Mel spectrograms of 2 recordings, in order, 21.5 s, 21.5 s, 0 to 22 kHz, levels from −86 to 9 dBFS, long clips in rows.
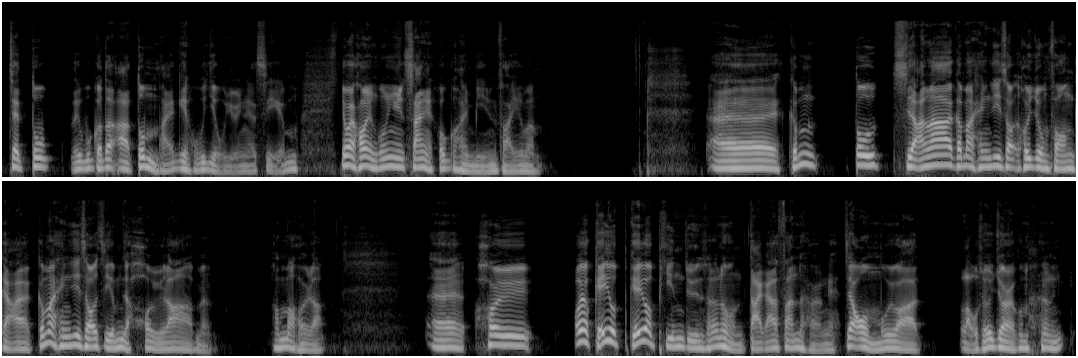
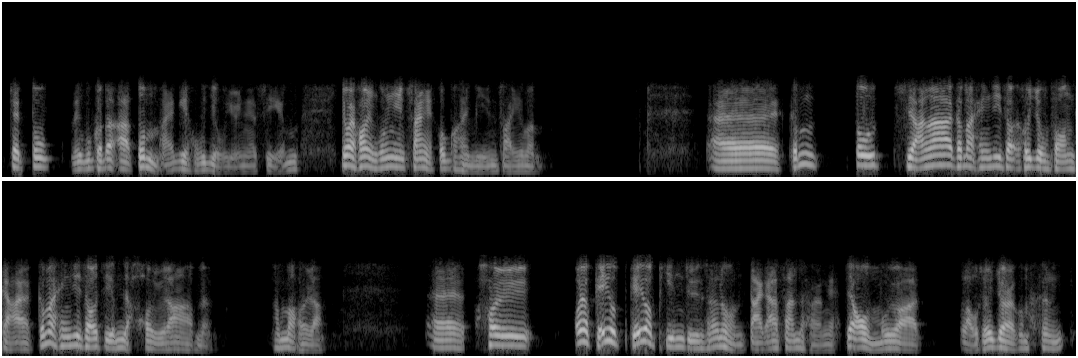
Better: first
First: none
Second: phone-call audio; poor line

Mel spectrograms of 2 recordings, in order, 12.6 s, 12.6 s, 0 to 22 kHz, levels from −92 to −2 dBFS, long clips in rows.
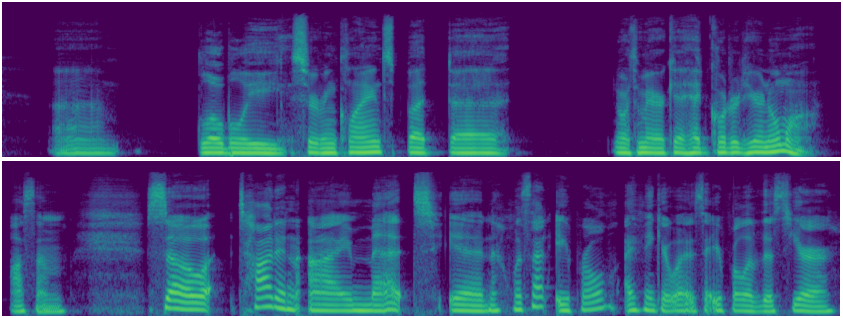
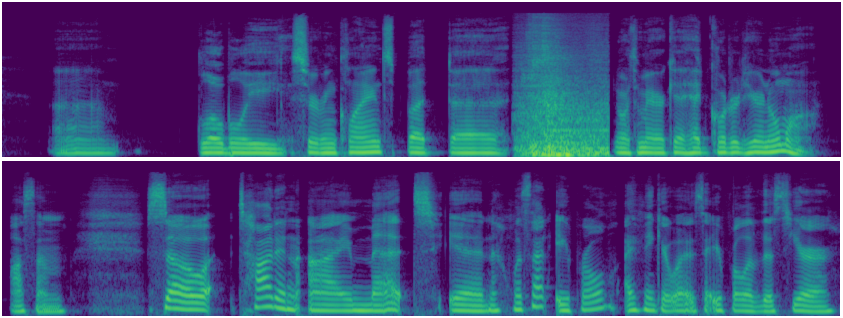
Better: first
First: none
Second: footsteps; loud; at 4 s; peak 6 dB above the speech

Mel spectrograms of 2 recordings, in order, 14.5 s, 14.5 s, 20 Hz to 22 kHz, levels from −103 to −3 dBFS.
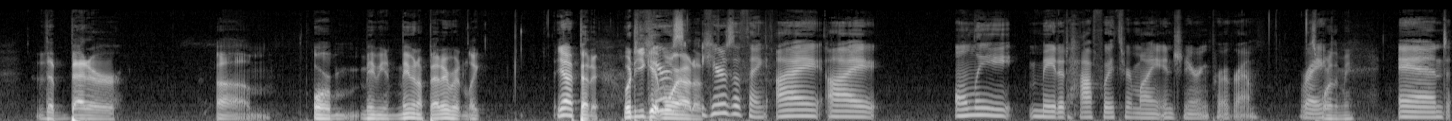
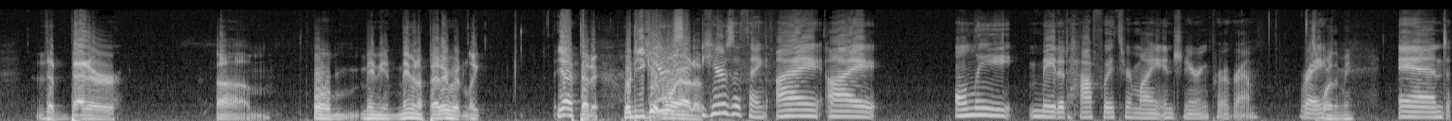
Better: first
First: none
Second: distortion; heavy; 6 dB below the speech

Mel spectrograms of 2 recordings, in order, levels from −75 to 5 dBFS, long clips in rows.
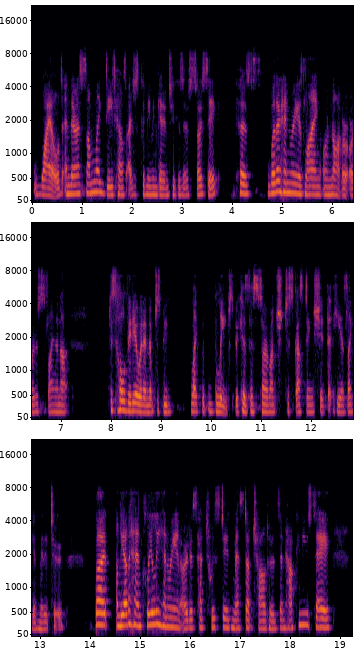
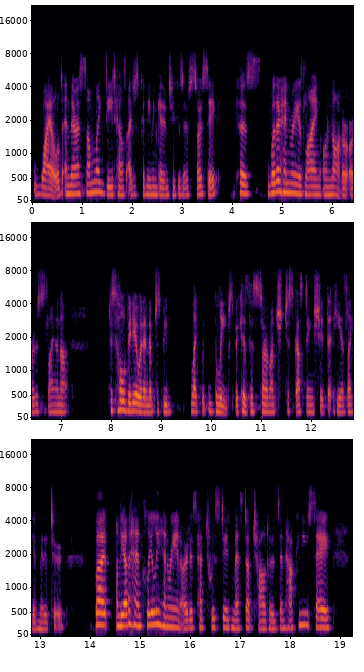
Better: second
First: garbled, watery; badly; nothing above 7.5 kHz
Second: garbled, watery; slightly; nothing above 7.5 kHz

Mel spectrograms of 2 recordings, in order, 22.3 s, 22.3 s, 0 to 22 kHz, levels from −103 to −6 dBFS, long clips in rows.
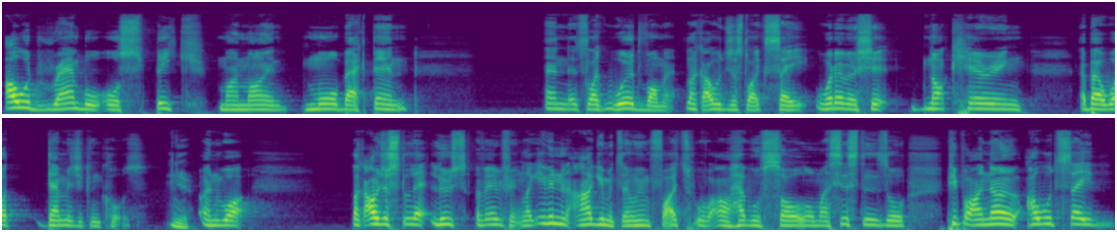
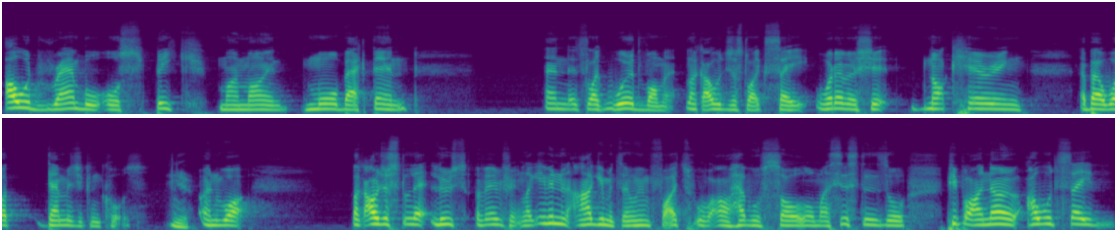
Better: first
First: none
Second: muffled; very; fading above 2.5 kHz

